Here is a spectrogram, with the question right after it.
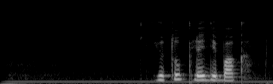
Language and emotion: Russian, neutral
